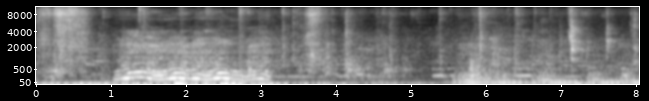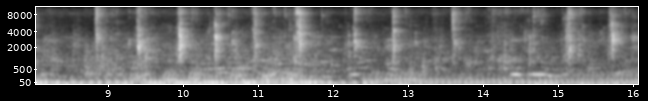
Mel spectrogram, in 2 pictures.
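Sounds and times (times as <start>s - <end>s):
close-up chewing with mouth clicks: 0.3s - 16.0s
low background hum: 5.1s - 16.0s.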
